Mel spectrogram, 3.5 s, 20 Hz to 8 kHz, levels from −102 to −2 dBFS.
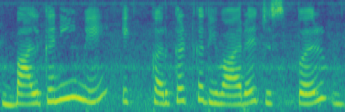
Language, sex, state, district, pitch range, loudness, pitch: Hindi, female, Uttar Pradesh, Budaun, 255-330 Hz, -19 LUFS, 275 Hz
